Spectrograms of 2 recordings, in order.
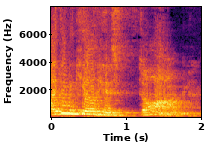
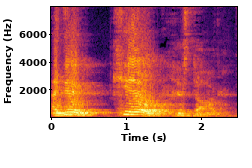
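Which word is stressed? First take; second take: dog; kill. First: The stress is on the word 'dog'. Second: The stress is on the word 'kill'. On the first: The speaker killed something else of his. "Well, what did you kill, right?" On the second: The speaker did something else to the dog. "What did you do, right?"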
